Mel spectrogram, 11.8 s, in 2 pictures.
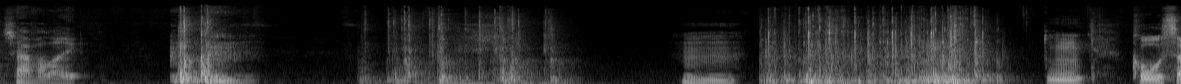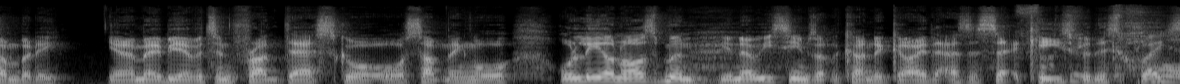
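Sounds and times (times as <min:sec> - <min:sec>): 
speech: 0:00.0 - 0:01.2, 0:05.2 - 0:11.8
locked door rattling: 0:03.8 - 0:05.0.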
